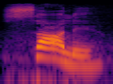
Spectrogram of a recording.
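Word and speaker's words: sale: اقرا واسمع يعني ملح سالي سالي سالي ونطقنا فيها الاس صريحه سالي صودا صودا صودا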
